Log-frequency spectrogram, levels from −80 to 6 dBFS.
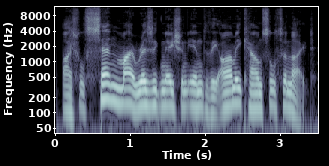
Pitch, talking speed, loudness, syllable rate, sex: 130 Hz, 205 wpm, -17 LUFS, 5.1 syllables/s, male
